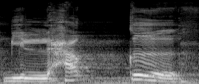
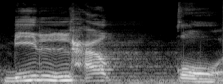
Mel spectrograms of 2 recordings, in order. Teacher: Namun ketentuannya huruf qaf ini tebal, maka dia akan terus tebal. Bil haqqo. Jangan bil haqqe, tidak, tapi ko gitu ya.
